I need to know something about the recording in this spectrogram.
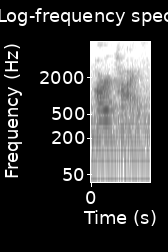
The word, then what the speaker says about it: archive: archive yeah so usually well there are cases when a CH together are pronounced as C and this is one of those cases so this is an archive mhm and [ __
